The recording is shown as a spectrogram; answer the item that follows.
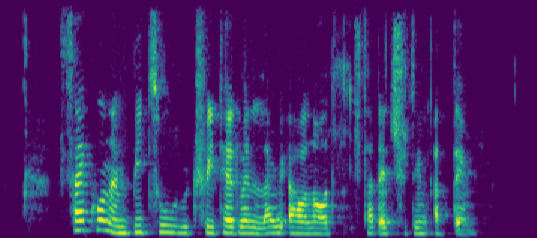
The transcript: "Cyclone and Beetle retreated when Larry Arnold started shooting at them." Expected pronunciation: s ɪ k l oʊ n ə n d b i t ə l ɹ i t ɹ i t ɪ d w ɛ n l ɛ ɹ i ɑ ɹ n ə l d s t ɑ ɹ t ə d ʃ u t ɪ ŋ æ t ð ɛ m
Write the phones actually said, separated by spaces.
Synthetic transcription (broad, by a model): s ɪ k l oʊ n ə n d b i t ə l ɹ i t ɹ i t ɪ d w ɛ n l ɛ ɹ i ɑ l n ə d s t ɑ t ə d ʃ u t ɪ ŋ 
